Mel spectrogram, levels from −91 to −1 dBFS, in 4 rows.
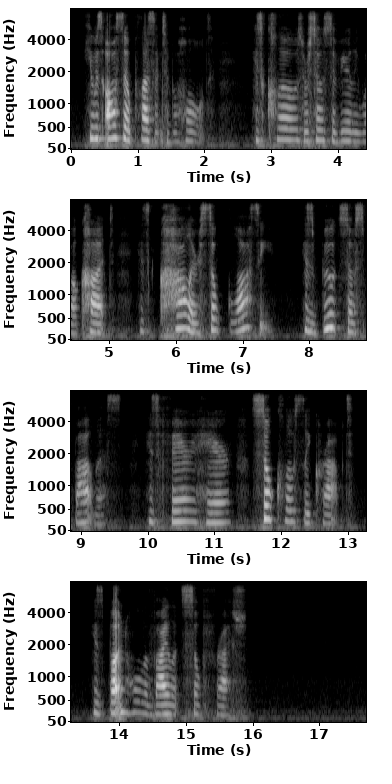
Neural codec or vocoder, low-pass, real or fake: none; 7.2 kHz; real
